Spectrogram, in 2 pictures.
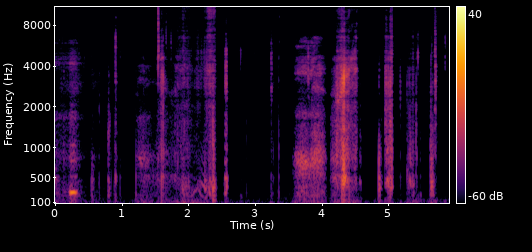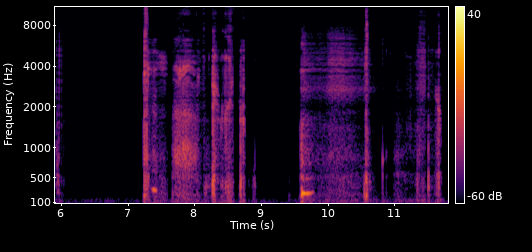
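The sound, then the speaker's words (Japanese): Faint chewing and crunching of food comes in scattered bursts, very quiet, alongside soft whispering. “ほら、食べちゃう。”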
